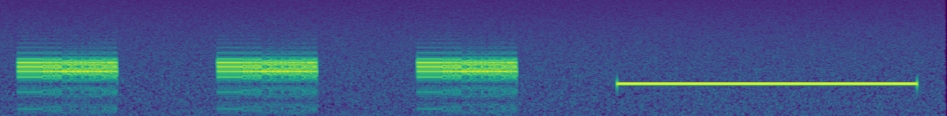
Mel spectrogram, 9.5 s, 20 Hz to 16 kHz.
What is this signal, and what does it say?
Emergency Alert System (SAME) tones (header bursts, then the 1050 Hz attention tone), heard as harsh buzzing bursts, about 520.83 baud.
